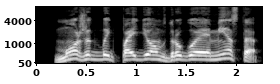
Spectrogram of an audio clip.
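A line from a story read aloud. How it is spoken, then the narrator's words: Shouted into ear. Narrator (Russian): прокричал Ньютон ей на ухо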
